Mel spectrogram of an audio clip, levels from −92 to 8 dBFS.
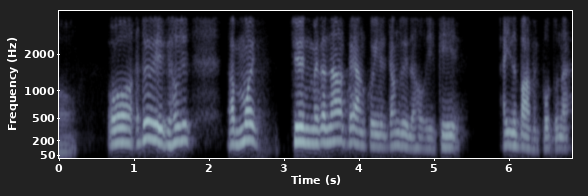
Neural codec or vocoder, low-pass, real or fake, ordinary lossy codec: codec, 16 kHz in and 24 kHz out, 0.4 kbps, LongCat-Audio-Codec, fine tuned four codebook decoder; 3.6 kHz; fake; none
